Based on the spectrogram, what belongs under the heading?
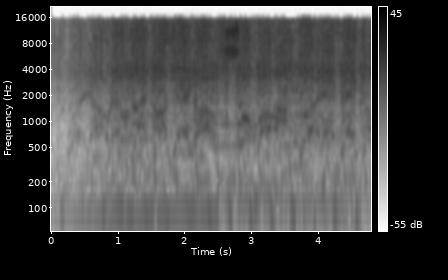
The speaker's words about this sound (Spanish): Las partes de ópera se suplen con guturales, ¿eh?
